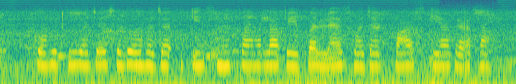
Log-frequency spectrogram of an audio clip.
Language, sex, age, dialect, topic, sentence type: Hindi, female, 18-24, Kanauji Braj Bhasha, banking, statement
